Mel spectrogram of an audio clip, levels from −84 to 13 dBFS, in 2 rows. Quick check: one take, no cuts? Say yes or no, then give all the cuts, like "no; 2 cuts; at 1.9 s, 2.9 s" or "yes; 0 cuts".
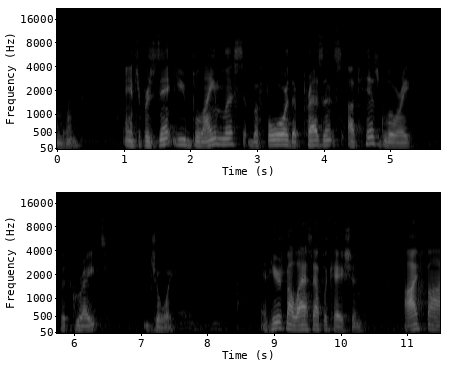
yes; 0 cuts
